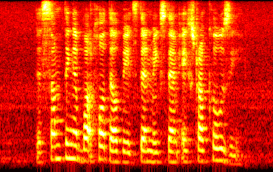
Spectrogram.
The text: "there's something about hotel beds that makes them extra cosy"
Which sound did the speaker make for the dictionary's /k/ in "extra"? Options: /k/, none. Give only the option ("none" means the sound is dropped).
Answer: /k/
